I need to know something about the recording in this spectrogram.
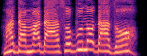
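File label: win, Japanese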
